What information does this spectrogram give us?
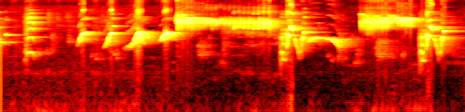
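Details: Cucak keling singing energetically, recorded to coax other cucak keling into song: short squawky notes, four rising whistled slurs in quick succession, then long high buzzy trills broken by harsh chattering squawks.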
